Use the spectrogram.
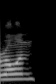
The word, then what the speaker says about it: Harad: Harad. You said it correctly. Harod. Okay. The They're They're called the Haradrim. So, they're Harad.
